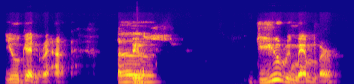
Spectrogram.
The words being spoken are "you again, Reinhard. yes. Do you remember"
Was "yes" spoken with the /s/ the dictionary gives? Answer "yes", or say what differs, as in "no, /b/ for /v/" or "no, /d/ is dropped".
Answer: no, /s/ is dropped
